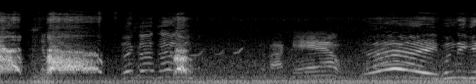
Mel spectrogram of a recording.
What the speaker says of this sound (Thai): มันเห่าเฉยแต่มันไม่กัด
